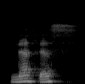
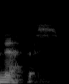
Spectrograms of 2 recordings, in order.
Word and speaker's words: Nephthys: Not Nephys, but Nephthys.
